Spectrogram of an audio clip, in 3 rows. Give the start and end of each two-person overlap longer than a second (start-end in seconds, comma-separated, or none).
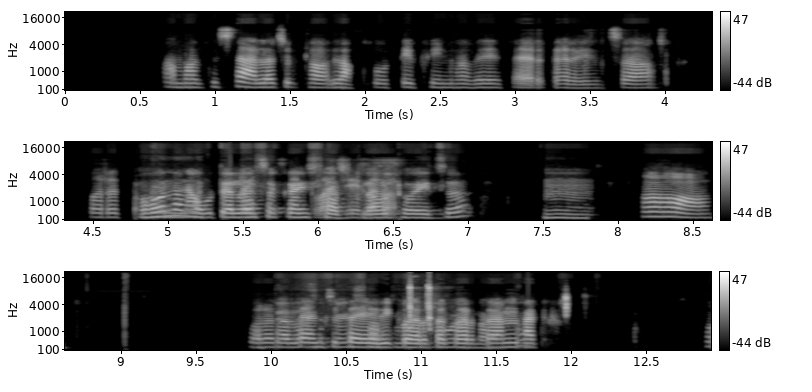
4.9-6.4, 9.9-11.7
